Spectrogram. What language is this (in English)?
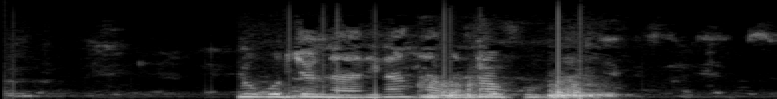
Kinyarwanda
